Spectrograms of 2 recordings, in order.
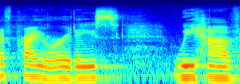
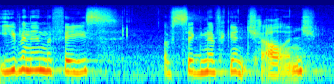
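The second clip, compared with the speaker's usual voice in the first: a little emotional, higher pitch; 6 semitones higher than usual. Ending remarks by thanking staff, getting a little emotional.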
